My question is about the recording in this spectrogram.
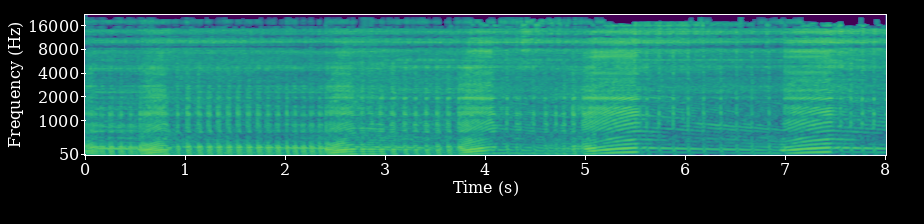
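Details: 1995 Yamaha PW50 two-stroke, fully rebuilt after long sitting (carb, cylinder top end): crisp buzz idling, snapping up and falling back cleanly on each blip, no rattle or hesitation; healthy running.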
